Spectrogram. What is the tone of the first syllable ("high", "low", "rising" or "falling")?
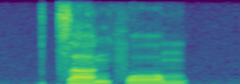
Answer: low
